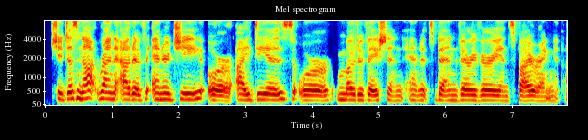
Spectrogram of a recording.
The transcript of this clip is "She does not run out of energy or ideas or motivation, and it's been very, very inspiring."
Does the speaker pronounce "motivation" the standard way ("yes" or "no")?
yes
